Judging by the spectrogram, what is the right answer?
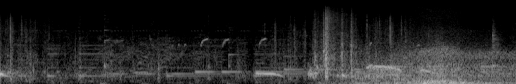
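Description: Pigeon in the video game 11-11 Memories Retold, a few soft coos and flutters, followed by a louder rustling, shuffling background, with no talk.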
